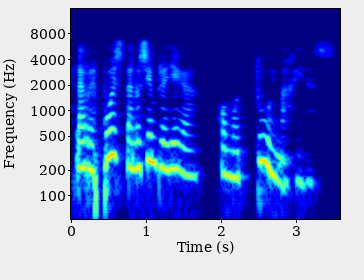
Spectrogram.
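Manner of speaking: ordinary talk, nothing marked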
